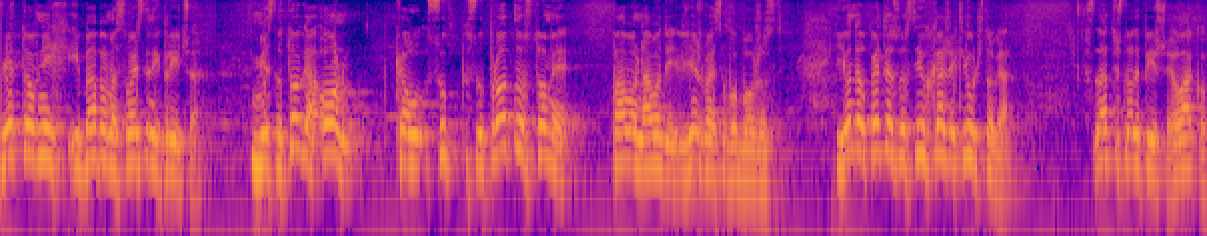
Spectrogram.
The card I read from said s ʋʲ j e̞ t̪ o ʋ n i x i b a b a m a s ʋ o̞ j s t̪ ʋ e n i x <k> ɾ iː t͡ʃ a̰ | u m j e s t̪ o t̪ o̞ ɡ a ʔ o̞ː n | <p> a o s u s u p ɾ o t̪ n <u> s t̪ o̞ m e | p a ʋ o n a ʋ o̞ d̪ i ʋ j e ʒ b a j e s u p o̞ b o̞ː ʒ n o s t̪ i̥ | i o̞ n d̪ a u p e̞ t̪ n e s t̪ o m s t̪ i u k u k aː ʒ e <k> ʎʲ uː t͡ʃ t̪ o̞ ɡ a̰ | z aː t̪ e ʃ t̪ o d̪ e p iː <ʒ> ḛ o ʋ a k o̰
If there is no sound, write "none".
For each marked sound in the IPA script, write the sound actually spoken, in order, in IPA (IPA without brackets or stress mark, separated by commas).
p, k, o, k, ʃ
